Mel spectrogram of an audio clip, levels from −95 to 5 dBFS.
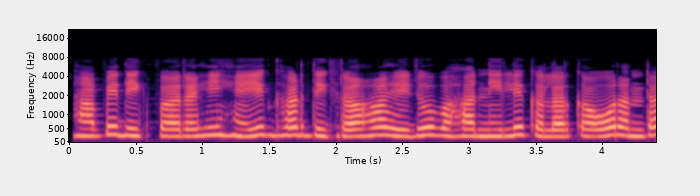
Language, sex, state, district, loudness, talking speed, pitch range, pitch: Hindi, female, Odisha, Sambalpur, -14 LUFS, 245 wpm, 240-275 Hz, 250 Hz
